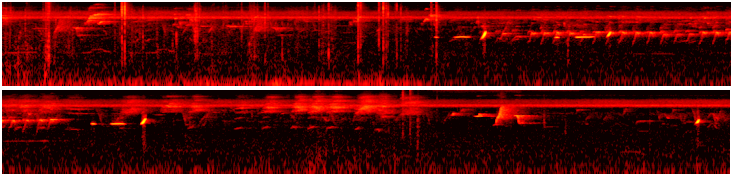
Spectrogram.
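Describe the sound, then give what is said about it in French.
A small bird sings behind a house, with scattered short, high chirps and tweets that repeat irregularly. The chirps are faint and sit over a steady high-pitched hum. “Pas très farouche comme petit oiseau.”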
